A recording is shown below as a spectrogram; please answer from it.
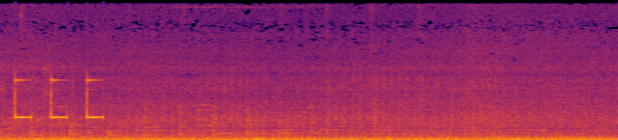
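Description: Three quick, bright chimes in the first second, a notification-bell sound effect, over background music and a steady low rumble.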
